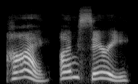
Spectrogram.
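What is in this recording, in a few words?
Australian English; iOS 26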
